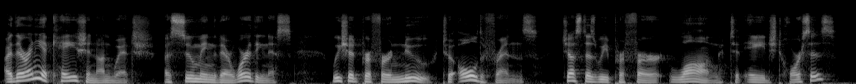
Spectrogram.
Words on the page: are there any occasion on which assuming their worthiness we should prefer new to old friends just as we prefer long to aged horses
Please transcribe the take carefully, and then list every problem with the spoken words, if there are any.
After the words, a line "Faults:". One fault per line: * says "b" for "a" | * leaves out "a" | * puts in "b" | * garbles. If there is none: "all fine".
are there any occasion on which assuming their worthiness we should prefer new to old friends just as we prefer long to aged horses
Faults:
all fine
